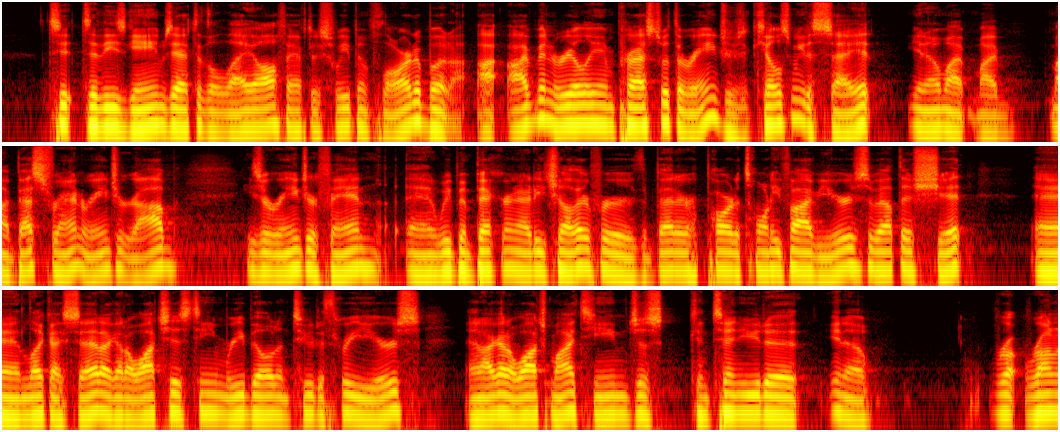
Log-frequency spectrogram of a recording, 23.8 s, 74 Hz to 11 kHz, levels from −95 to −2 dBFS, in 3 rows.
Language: English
